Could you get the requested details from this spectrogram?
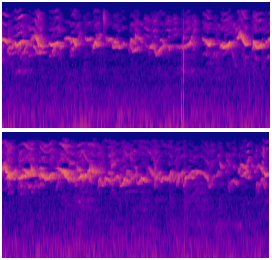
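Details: Young Ultramarine grosbeaks raised in captivity, singing in the early morning. A steady stream of overlapping high warbles and sharp chirps comes in pulsing bursts, with a single click in the middle.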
